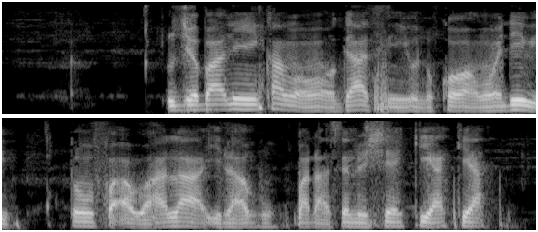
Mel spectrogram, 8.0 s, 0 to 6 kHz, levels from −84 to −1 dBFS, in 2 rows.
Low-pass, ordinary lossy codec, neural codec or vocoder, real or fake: 5.4 kHz; AAC, 24 kbps; vocoder, 44.1 kHz, 128 mel bands, Pupu-Vocoder; fake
